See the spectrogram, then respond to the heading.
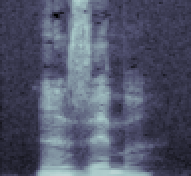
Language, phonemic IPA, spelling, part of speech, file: French, /zɛbʁ/, zèbre, noun / verb, Fr-zèbre.ogg
- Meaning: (noun) 1. zebra 2. guy, chap; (verb) inflection of zébrer: 1. first/third-person singular present indicative/subjunctive 2. second-person singular imperative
